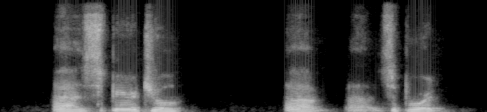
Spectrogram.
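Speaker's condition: ALS; diagnosed about five years ago, PEG tube recommended soon after diagnosis

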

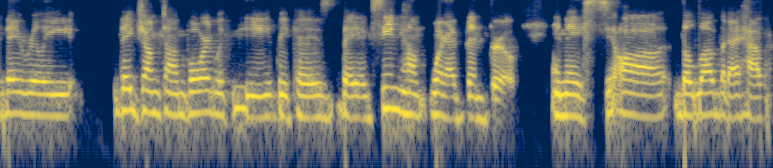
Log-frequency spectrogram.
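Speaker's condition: Cleft palate; 23 surgeries from birth to age 18

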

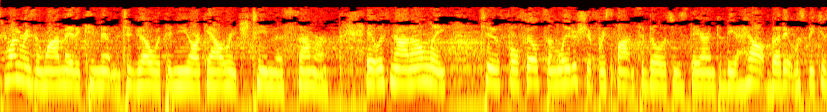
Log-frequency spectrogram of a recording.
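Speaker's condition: No condition

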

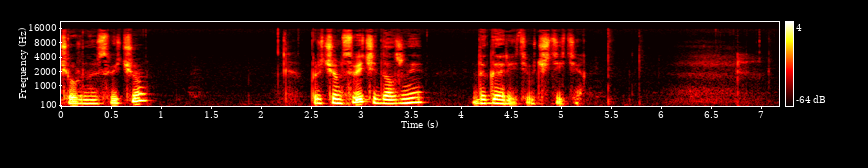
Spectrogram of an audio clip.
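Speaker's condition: No condition

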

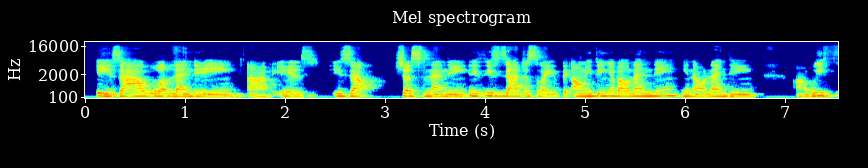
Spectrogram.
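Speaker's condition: No condition

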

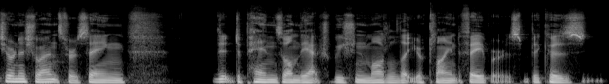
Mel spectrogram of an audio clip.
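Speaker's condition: No condition

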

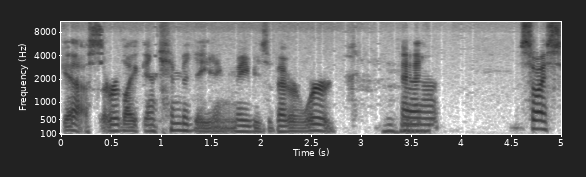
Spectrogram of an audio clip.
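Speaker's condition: Cleft palate; congenital, extremely severe, no nose, no upper lip, trachea issues, experimental plastic surgery; speech now clear enough for public speaking; unclear speech at school age, early extreme breathing difficulties, feeding problems

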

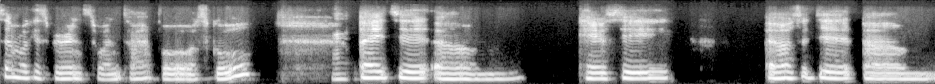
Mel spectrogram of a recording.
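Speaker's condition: Down syndrome

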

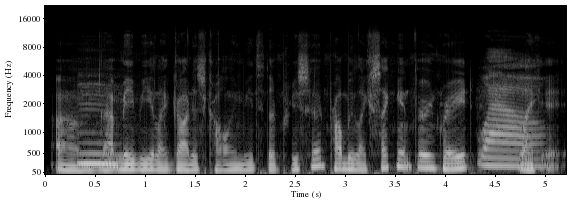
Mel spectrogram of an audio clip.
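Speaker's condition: Cleft palate; able to speak after surgical treatment

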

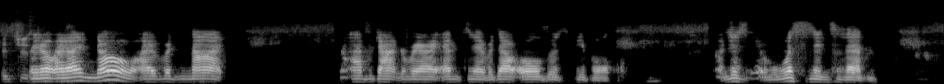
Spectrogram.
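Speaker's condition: Muscular dystrophy; diagnosed at 4

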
